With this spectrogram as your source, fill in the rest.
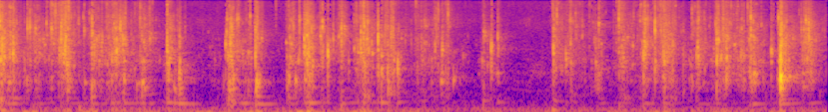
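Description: A clear plastic bottle with a grey lid, partly filled with water, is held in both hands and shaken and tilted. Water sloshes and splashes inside in quick bursts of short, crackly transients, with a brief quieter pause midway. A sharper click stands out near the end.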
